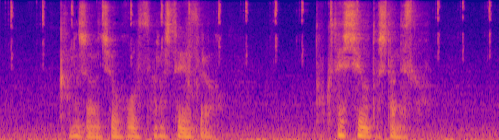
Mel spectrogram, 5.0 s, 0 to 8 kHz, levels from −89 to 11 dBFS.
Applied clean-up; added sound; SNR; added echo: none; Clock + Whoosh, swoosh, swish; 14 dB; none.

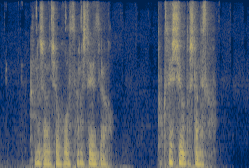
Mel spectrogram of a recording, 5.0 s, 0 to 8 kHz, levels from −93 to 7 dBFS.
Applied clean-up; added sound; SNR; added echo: neural mask model Resemble Enhance denoiser.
